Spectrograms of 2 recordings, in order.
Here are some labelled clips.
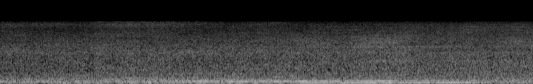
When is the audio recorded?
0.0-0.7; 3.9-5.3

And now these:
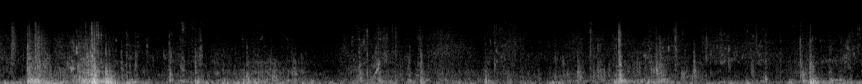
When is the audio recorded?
0.0-1.1; 4.9-6.0; 6.5-8.6

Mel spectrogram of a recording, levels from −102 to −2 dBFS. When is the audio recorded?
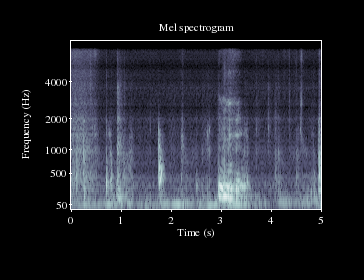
none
